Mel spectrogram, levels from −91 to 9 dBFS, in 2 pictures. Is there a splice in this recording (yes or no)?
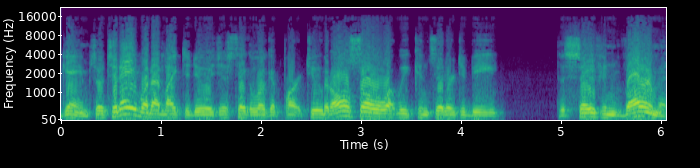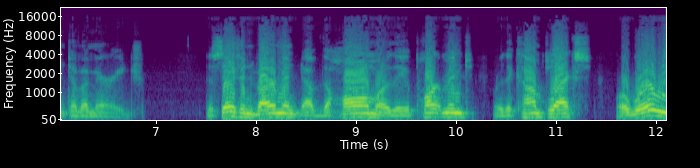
yes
